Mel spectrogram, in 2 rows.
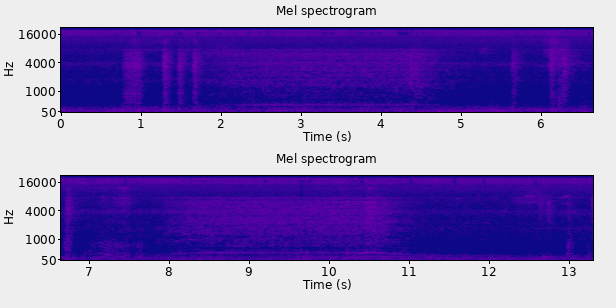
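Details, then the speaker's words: AMD Ryzen 5 2400G build on replacement ASRock A320M PRO4 board, 16GB DDR4-2400, testing one RAM stick per slot: fans hum up a few seconds then wind down, twice; reaches BIOS briefly then shuts off, CPU cool, cause unconfirmed. "It went to BIOS for a second and turned back off. That's the first time I actually got it to do with one stick. So it goes into the BIOS and then turns back off."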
